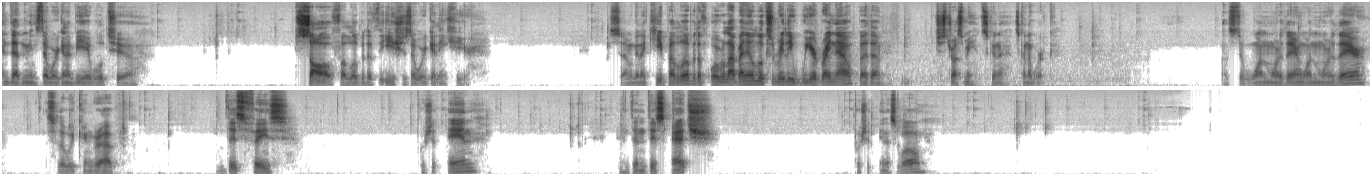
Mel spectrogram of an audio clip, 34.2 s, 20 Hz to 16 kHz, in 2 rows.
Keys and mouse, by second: 0.3 middle click, 1.5 click, 2.2 2, 3.3 click, 3.7 middle click, 5.1 g, 5.4 y, 7.3 middle click, 8.4 shift+middle click, 8.8 middle click, 9.4 shift+middle click, 9.9 middle click, 10.6 shift+middle click, 11.0 middle click, 13.3 middle click, 13.8 click, 15.5 click, 15.8-17.0 middle drag, 17.6 3, 18.2 w, 18.4 click, 18.9 middle click, 19.6 g, 22.1 click, 22.5 shift+middle click, 22.9 middle click, 23.8 2, 24.1 click, 24.5 middle click, 24.8 g, 27.2 click, 27.6 middle click, 28.0 middle click, 28.7 click, 29.4 g, 29.6 y, 30.9 click, 31.8 g, 32.8 click, 33.2 shift+middle click.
